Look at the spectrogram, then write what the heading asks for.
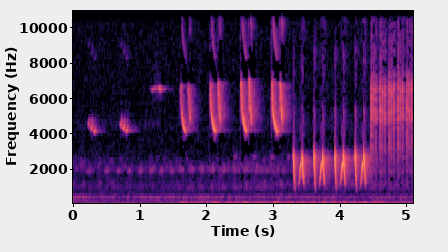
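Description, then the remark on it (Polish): A thrush nightingale sings alone at night in June, moving from thin whistles into loud repeated notes and a fast rattling series, over a steady low background hum. “A więc to jest nocna, czerwcowa pieśń słowika szarego.”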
